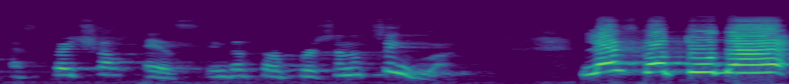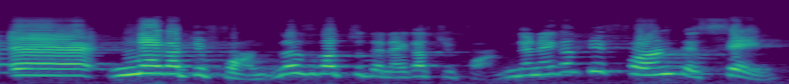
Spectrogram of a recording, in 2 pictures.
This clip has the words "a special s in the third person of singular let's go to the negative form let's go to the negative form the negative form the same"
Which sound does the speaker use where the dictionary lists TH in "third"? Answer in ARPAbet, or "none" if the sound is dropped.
T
